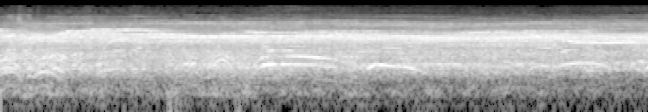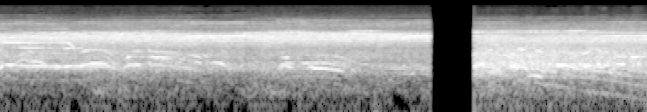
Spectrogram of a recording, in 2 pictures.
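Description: A large stadium crowd roars, whistles and chants in a vast open space.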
